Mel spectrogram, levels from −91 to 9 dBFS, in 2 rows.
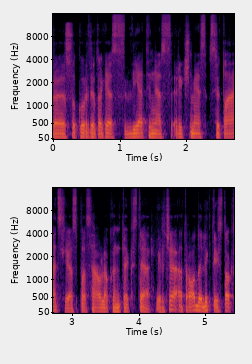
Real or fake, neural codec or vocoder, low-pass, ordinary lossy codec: fake; codec, 44.1 kHz, 7.8 kbps, DAC; 14.4 kHz; Opus, 16 kbps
